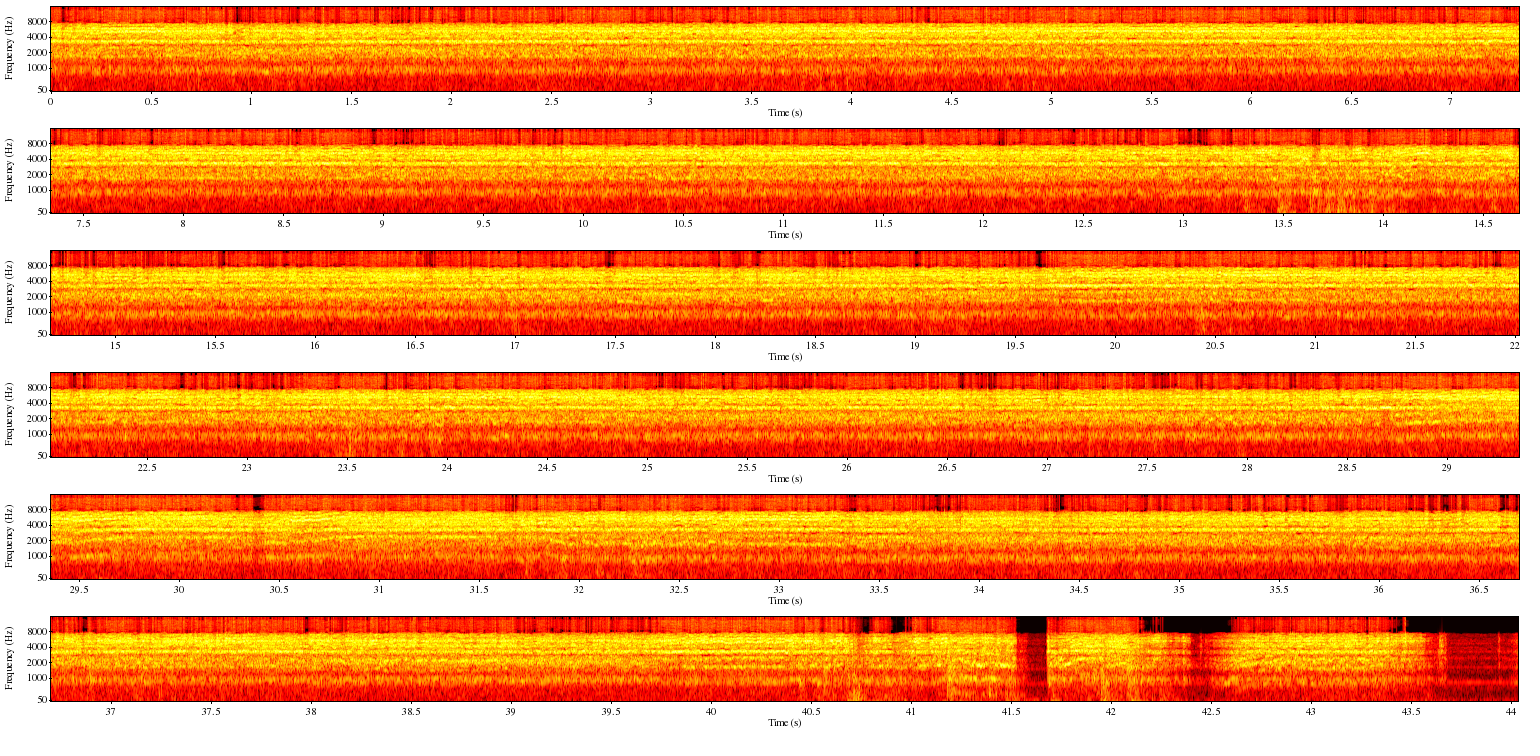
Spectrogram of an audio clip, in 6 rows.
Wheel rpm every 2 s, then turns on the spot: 230, 230, 230, 230, 230, 240, 230, 210, 220, 230, 230, 230, 230, 230, 240, 300, 230, 220, 230, 220, 180, 110.
none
